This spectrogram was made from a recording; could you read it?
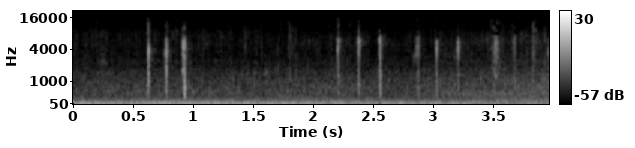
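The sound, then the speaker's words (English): A chipmunk scurries through dry leaves near a big tree at a trail entrance, in quick, light bursts of crackly rustling, with a soft outdoor background hum between the pattering steps; light rain is falling. “There's a big tree. Chipmunk.”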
